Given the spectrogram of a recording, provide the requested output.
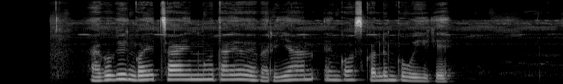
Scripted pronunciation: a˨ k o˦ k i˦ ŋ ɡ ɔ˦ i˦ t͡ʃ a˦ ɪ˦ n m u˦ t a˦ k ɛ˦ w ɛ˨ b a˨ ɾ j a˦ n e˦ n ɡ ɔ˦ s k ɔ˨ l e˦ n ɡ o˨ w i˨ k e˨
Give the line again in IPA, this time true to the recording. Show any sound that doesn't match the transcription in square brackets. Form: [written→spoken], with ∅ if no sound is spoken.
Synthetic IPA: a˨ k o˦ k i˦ ŋ ɡ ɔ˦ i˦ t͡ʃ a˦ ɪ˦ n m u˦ t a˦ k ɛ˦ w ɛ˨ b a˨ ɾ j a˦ n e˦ [n→ŋ] ɡ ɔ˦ s k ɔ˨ l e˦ [n→ŋ] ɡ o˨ w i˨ k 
